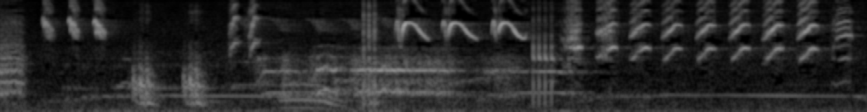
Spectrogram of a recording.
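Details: Female Nias hill myna in breeding condition, calling the male in ngekek style: loud chattering notes, a long steady whistle with harsh bursts, then a quick evenly spaced series of sharp falling chirps.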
